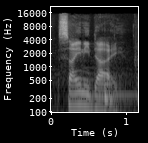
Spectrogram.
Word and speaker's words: sine die: I'll sine die is how you say the last day of session.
